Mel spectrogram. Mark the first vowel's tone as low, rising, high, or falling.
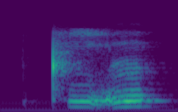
low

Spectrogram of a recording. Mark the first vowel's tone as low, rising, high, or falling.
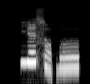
high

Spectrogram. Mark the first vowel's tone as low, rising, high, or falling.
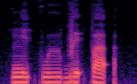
low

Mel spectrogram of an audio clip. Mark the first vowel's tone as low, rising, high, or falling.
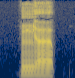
low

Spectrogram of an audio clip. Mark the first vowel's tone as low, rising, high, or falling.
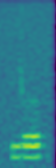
high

